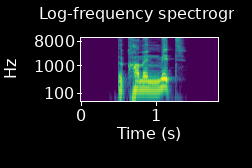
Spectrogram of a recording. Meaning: inflection of mitbekommen: 1. first/third-person plural present 2. first/third-person plural subjunctive I
- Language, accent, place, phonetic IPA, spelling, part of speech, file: German, Germany, Berlin, [bəˌkɔmən ˈmɪt], bekommen mit, verb, De-bekommen mit.ogg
